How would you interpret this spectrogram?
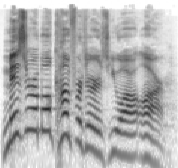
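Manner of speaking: loud, lightly voiced Yoda line; half-played Yoda, projected loudly; Yoda moment. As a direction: proclaim it with a hint of Yoda. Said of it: "This is a Yoda moment".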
